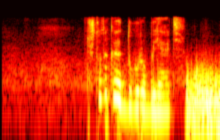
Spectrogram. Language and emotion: Russian, angry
